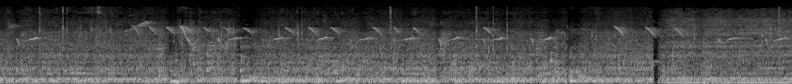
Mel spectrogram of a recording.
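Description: A bird chirping over and over, about two short calls a second, over a steady low hum.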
